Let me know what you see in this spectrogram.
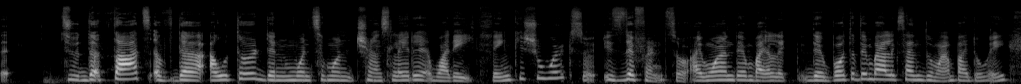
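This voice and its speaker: In a Romanian accent, a woman speaks at a medium pitch with ordinary pitch variation. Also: moderate pace. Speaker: booktuber. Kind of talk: casual vlog talk.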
